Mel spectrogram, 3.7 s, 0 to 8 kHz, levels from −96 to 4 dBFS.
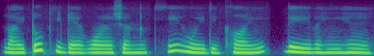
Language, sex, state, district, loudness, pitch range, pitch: Hindi, female, Rajasthan, Jaipur, -16 LUFS, 205-240 Hz, 205 Hz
